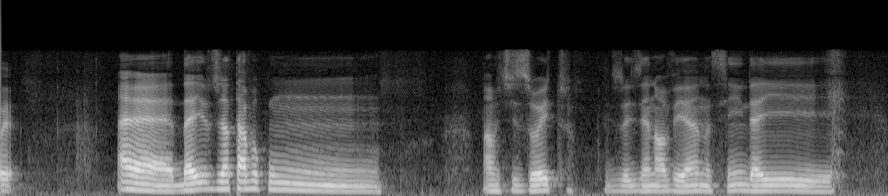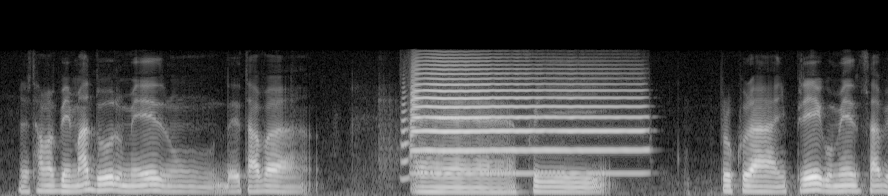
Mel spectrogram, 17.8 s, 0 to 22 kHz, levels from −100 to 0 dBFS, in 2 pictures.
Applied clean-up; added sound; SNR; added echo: none; Trumpet; -2 dB; none.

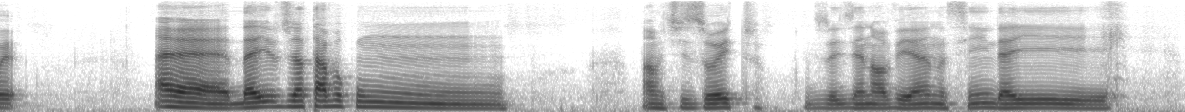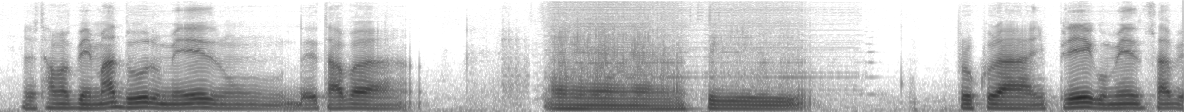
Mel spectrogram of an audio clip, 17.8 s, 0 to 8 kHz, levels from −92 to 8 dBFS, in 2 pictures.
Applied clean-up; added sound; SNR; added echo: neural separator model SepFormer DNS4.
